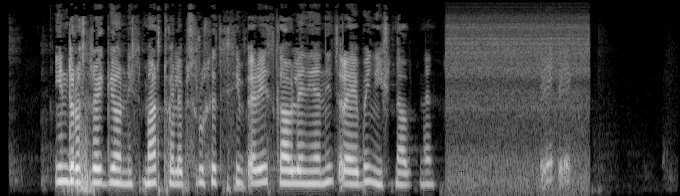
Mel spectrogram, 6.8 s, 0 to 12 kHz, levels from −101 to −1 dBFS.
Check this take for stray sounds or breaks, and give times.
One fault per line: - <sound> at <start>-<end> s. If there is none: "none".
- laugh at 5.4-5.7 s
